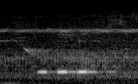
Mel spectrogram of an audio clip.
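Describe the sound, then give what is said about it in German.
A hoopoe (Upupa) gives its courtship call: three soft, hollow, low 'oop-oop-oop' notes in quick even succession, clear, over a steady thin hiss of insects in the background. “Upupa heißt lateinisch Wiedehopf. Und jetzt versteht man auch warum. Das ist der Balzruf dieses Vogels.”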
